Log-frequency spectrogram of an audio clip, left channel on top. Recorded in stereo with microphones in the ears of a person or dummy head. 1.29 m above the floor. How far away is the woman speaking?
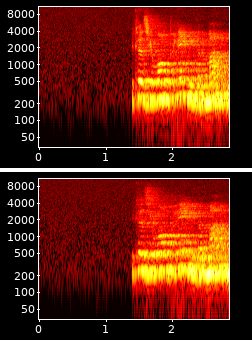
About 0.9 m.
